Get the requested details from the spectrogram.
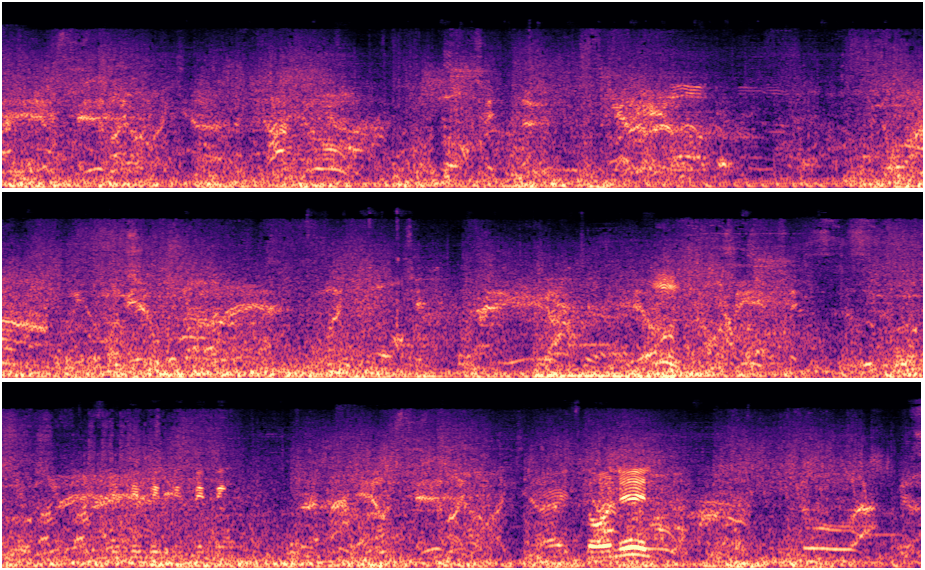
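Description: Blades slash and strike with sharp, rapid hits.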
